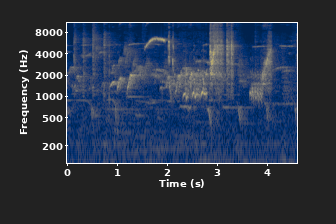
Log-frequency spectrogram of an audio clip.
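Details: Captive white-rumped shama song played or sung to train another shama; clear high whistled slurs over rolling warbles, punctuated by sharp harsh bursts and dropping notes.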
